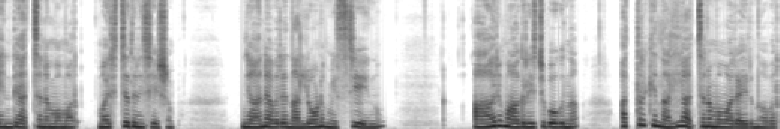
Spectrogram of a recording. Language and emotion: Malayalam, sad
